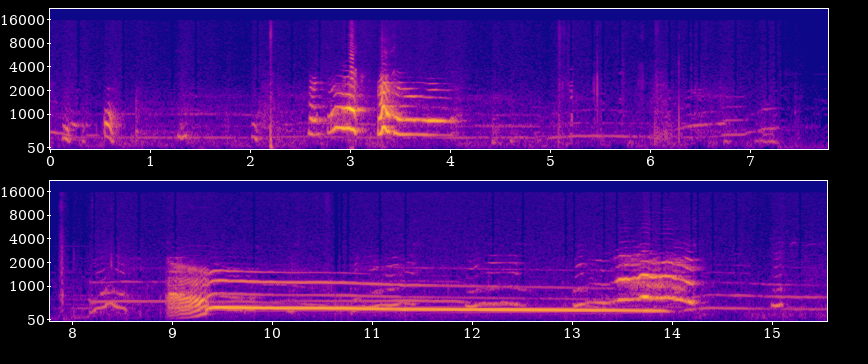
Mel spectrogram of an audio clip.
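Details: Kiba, a Husky-mix of Siberian Husky and Alaskan Malamute parentage, reacts to wolf sounds online, filmed on a phone in a dark room. Brief yips and whines come first, then a quiet gap, then one long drawn-out howl gently falling in pitch.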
